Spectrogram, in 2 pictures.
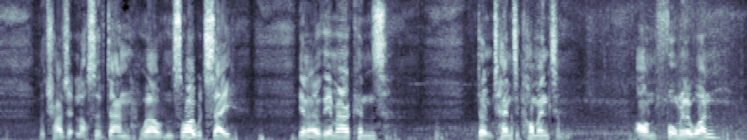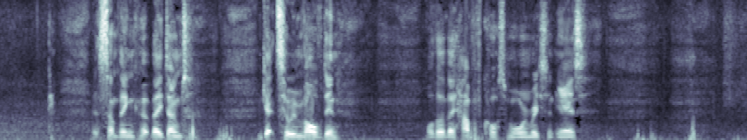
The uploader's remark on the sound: Join me on another walk to work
